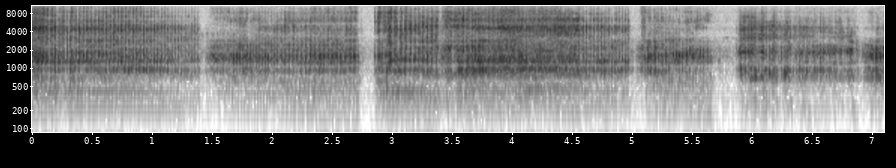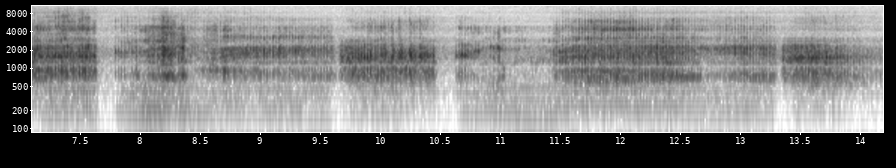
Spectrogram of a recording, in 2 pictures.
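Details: Malayan tiger giving a run of rasping roars and growls, each lasting one to two seconds and broken by short gaps, rough and mid-pitched throughout, with no background sounds.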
